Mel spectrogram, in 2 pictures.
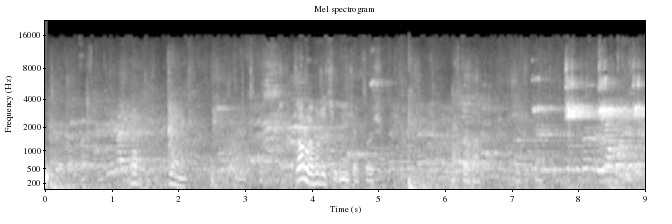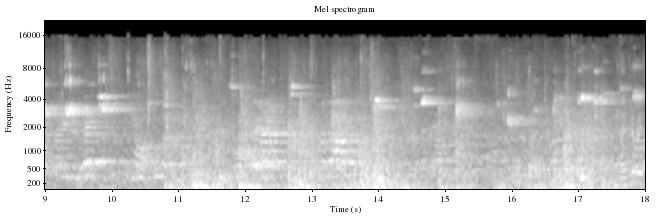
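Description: Young men shout and call to each other across a large echoing hall.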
